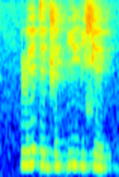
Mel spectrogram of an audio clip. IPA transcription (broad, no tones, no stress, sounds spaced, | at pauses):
ɭ e t e d͡ʒ ə j ʔ i j i ʑ e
